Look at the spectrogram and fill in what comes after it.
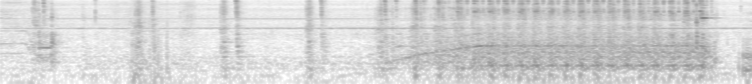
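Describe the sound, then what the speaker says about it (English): A Brother embroidery machine stitching text gives quiet clicks and taps at first, then settles into a steady, close, rhythmic whirr of fast stitching that runs for several seconds before stopping. "Okay, and now we're ready to start embroidery here."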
